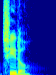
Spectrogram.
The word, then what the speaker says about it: Cheadle: Cheadle. – Cheadle? – Mm-hmm. – He's black. He needs to have a better name. Jesus Christ. Don Cheadle. – Let the jokes fly. – Okay. Don Cheadle.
